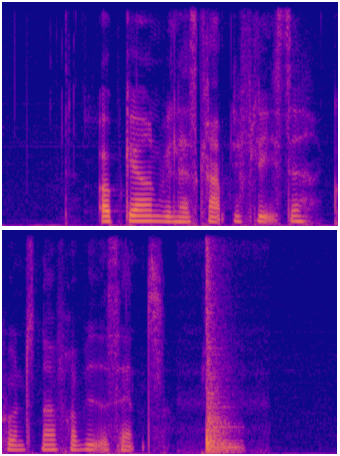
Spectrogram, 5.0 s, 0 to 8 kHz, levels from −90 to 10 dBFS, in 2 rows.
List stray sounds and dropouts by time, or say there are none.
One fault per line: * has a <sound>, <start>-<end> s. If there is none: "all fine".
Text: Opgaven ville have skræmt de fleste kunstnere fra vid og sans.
* has a thud, 4.0-4.4 s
